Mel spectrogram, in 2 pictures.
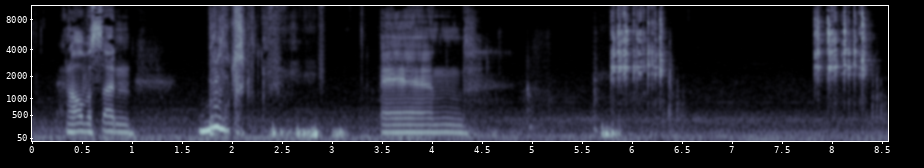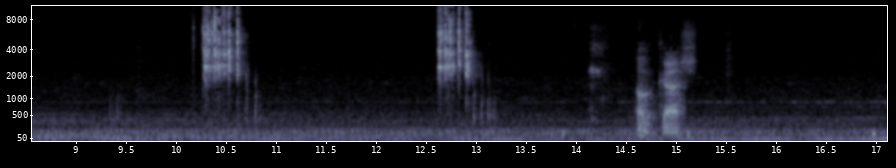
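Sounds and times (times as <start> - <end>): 
low hum: 0.0 - 17.1
speech: 0.4 - 2.5, 3.5 - 4.6, 14.6 - 15.3
dice being rolled: 5.8 - 6.4, 7.8 - 8.5, 10.2 - 10.8, 12.6 - 13.1.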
